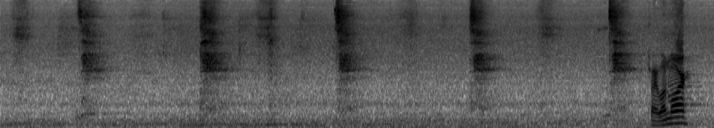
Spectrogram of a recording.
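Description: A young woman breathes out sharply and rhythmically, close by.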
